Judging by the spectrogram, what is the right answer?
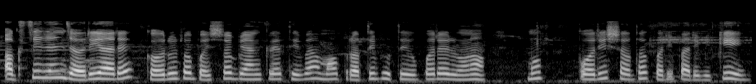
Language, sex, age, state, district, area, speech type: Odia, female, 18-30, Odisha, Rayagada, rural, read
